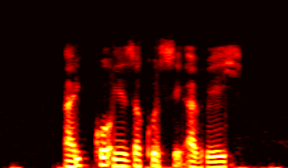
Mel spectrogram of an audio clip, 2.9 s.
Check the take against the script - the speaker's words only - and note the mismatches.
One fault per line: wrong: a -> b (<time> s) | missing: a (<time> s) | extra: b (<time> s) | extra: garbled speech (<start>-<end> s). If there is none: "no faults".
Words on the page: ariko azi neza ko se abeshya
missing: azi (1.0 s)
